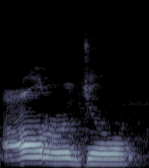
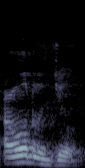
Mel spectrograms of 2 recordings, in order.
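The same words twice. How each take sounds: First: The r is pronounced heavy and full. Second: The r is pronounced light and thin. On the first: The speaker calls it right. "urju dibaca juga dengan tebal" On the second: The speaker calls it wrong. "jangan urju"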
